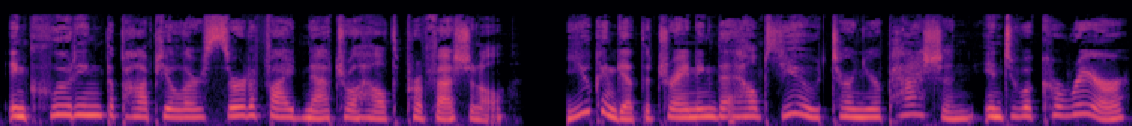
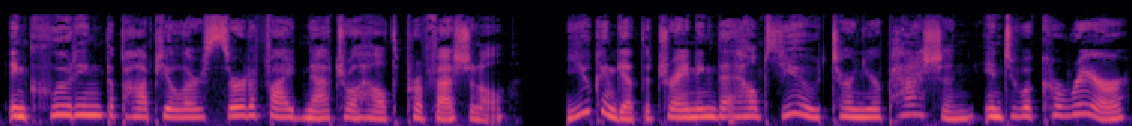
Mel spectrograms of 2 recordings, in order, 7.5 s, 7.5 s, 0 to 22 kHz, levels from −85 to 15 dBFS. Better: neither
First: none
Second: none

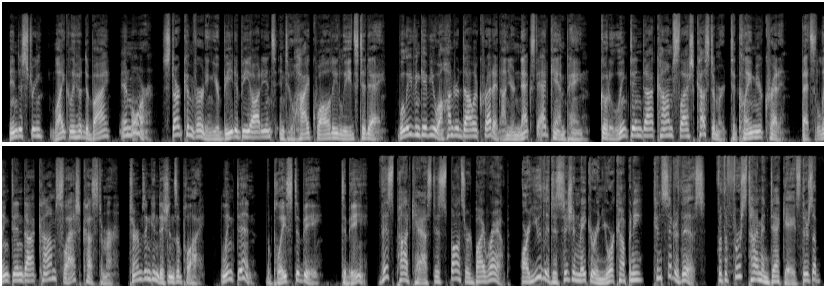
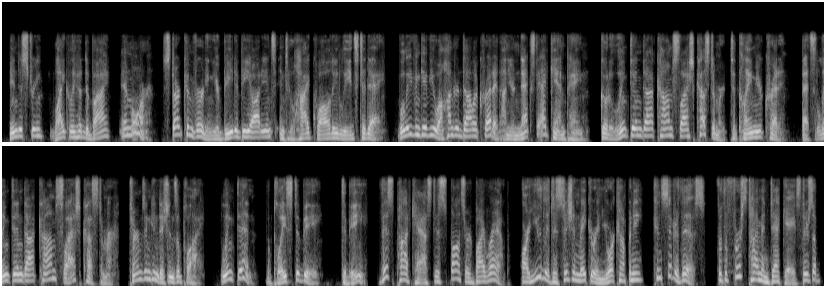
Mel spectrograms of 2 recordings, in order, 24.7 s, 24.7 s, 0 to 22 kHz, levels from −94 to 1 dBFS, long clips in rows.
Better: first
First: none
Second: garbled, watery; badly; nothing above 8 kHz

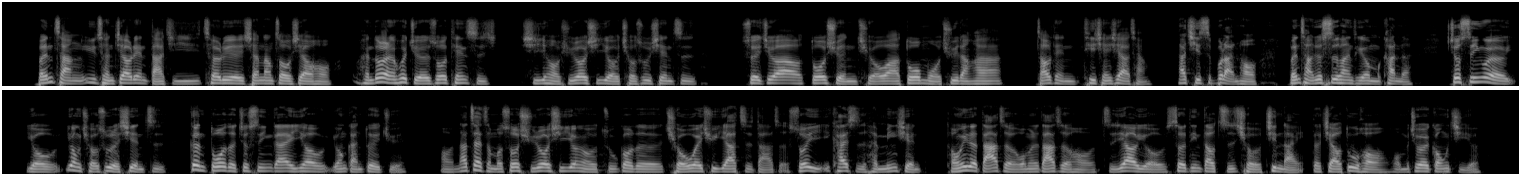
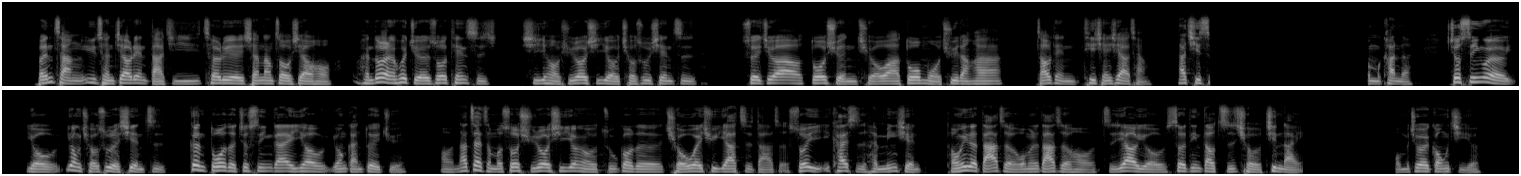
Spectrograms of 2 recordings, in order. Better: first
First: none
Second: audio cutting out; at 12 s for 1.5 s and at 28 s for 1 s

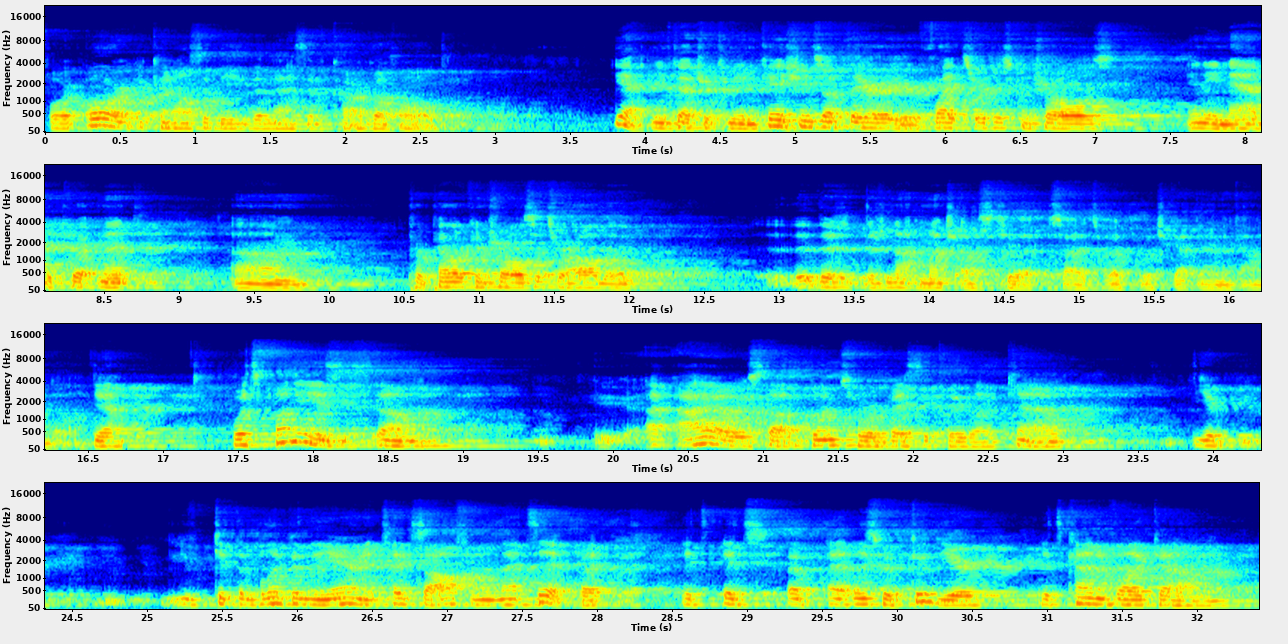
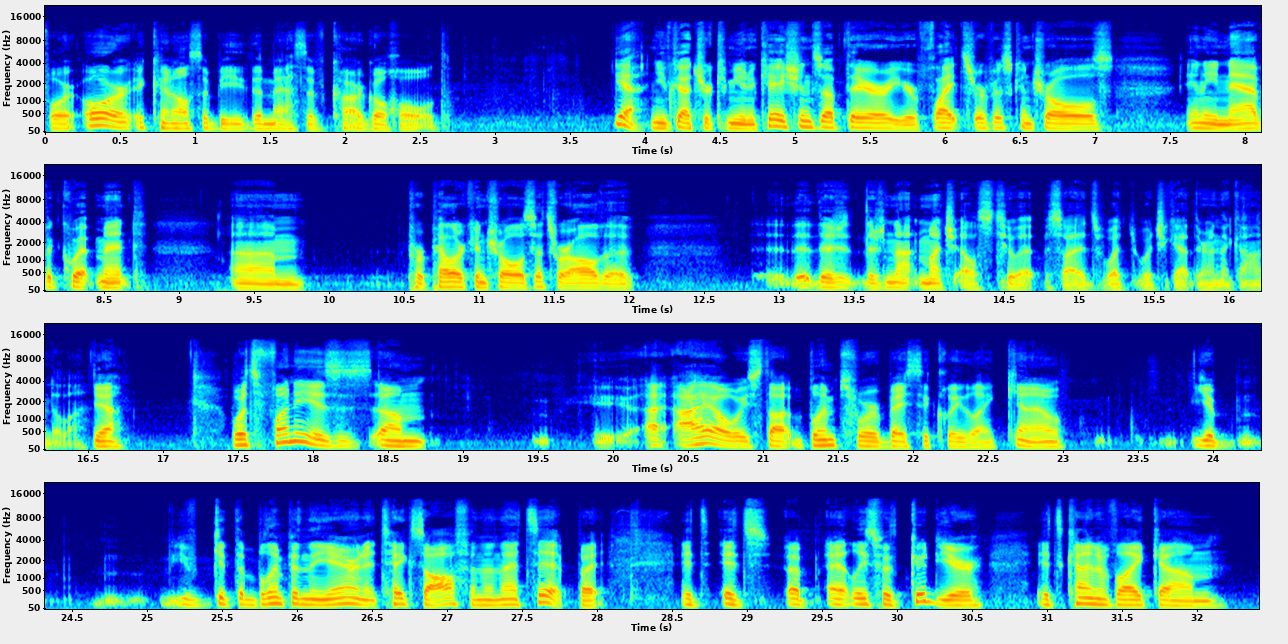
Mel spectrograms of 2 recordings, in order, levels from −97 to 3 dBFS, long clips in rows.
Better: second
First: room echo; noticeable; dies away in 1.9 s // off-mic speech; far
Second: none

